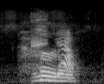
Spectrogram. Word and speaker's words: Heardle: Am I saying this right? Hurdle? – Hurdle. Yeah. – It's pronounced Hurdle, H-E-A-R-D-L-E.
